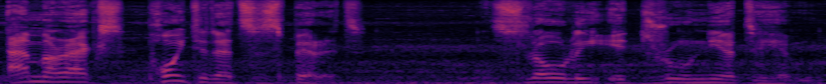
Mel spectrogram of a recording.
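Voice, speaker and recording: A brooding undead vampire played by a man chronicles his dark tale in a solemn, literary way. His voice is fairly high for a male and heavily creaky, with music playing behind it. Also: expressive, moderate pace. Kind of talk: first-person gothic radio play narration.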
